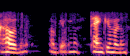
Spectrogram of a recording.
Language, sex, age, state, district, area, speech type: Kannada, female, 18-30, Karnataka, Bidar, rural, conversation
